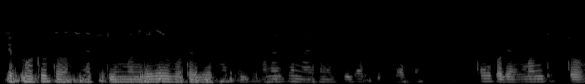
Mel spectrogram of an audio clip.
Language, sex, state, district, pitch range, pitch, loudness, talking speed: Bengali, male, West Bengal, Jhargram, 115-135 Hz, 125 Hz, -43 LUFS, 145 wpm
